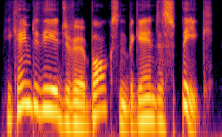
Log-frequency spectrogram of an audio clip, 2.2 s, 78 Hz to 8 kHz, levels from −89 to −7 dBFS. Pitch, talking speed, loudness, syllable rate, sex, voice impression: 155 Hz, 325 wpm, -17 LUFS, 6.7 syllables/s, male, masculine, slightly young, slightly adult-like, slightly thick, slightly tensed, slightly weak, slightly dark, slightly hard, slightly muffled, fluent, slightly cool, slightly intellectual, refreshing, sincere, slightly calm, slightly friendly, slightly reassuring, very unique, wild, slightly sweet, lively, kind, slightly intense, sharp, slightly light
